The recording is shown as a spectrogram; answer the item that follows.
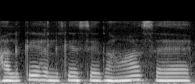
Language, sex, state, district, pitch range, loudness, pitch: Hindi, female, Jharkhand, Palamu, 175-190 Hz, -12 LUFS, 180 Hz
